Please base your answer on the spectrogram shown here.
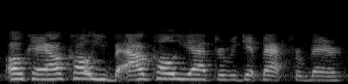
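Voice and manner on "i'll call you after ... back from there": ordinary talk, nothing marked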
